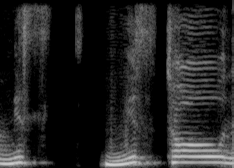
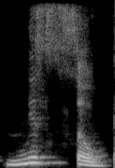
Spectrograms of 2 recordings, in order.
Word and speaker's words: mistletoe: Que você não vai falar mistletoe, nem mistletoe, é mistle.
